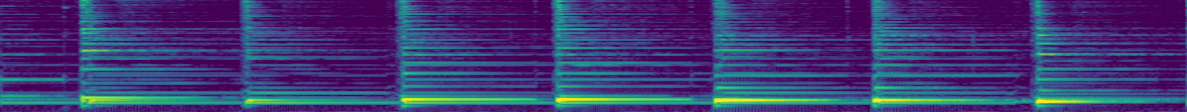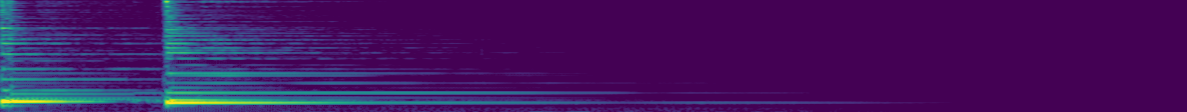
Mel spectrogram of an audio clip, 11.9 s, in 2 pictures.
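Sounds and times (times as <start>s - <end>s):
nursery rhyme melody: 0.0s - 8.8s.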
